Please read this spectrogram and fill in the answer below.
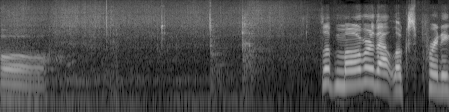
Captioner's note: grill sizzling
